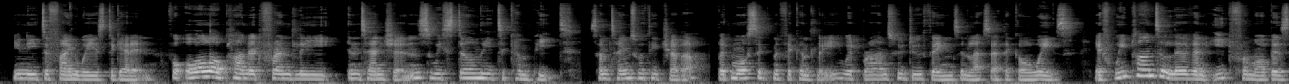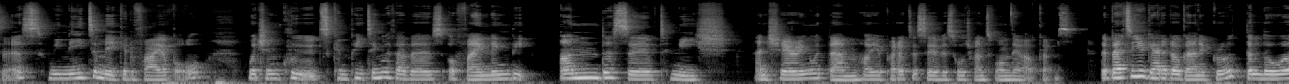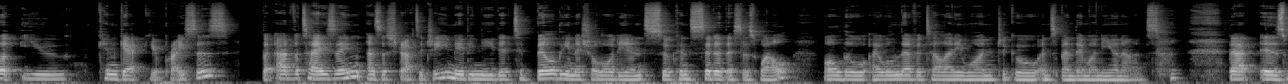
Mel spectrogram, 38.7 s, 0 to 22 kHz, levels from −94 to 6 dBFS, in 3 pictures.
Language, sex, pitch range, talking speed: English, female, 150-185 Hz, 190 wpm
